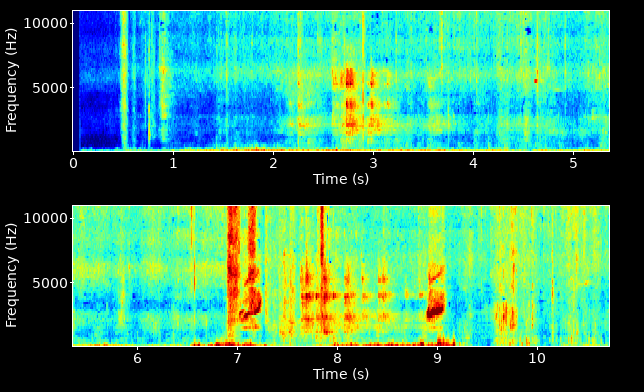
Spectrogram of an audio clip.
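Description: Cattle and a cattle dog moving in a dirt yard: a low rumble that builds over the first second or two and cuts off suddenly just after nine seconds, with two short, high, sliding animal calls about seven and nine seconds in.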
